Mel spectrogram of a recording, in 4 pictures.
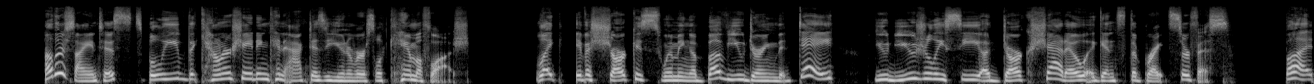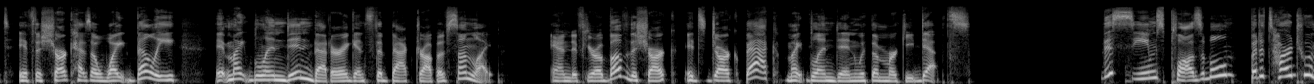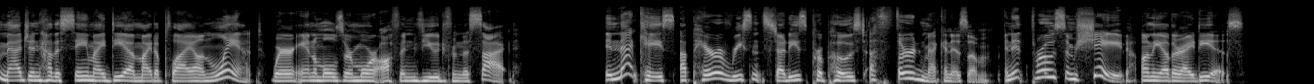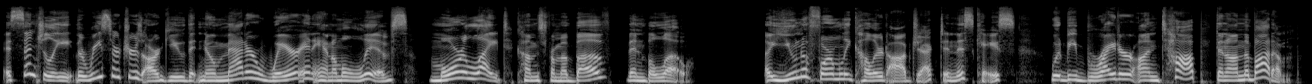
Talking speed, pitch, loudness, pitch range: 165 wpm, 185 Hz, -19 LUFS, 170-235 Hz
